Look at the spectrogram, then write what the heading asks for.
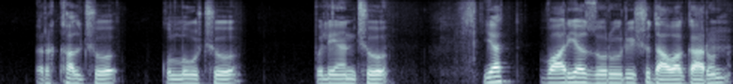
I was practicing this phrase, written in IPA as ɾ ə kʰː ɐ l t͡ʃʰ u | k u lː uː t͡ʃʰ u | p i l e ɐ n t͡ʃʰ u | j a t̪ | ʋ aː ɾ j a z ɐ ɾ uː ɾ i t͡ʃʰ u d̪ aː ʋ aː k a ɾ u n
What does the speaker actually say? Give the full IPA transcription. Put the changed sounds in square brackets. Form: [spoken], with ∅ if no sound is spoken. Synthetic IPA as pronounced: ɾ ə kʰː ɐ l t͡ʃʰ u | k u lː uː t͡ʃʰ u | p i l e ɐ n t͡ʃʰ u | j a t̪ | ʋ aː ɾ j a z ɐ ɾ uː ɾ i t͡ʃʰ u d̪ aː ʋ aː k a ɾ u n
